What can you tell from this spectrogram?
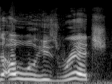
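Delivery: sneering "oh, he's rich"; mocking tone. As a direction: scoff it like a dismissive critic. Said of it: "And was".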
